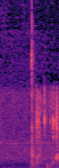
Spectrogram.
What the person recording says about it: you can hear the spring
